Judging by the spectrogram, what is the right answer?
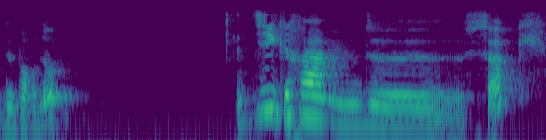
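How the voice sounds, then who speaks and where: Her fairly high voice swings very widely in pitch as the woman speaks. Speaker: knitting podcaster. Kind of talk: casual talk to camera. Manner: slow.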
